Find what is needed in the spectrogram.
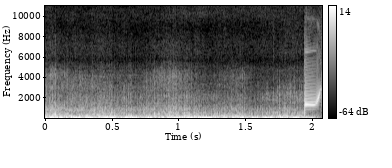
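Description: Wind buffeting the microphone: a loud, steady low rumble with a fainter hiss above it.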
